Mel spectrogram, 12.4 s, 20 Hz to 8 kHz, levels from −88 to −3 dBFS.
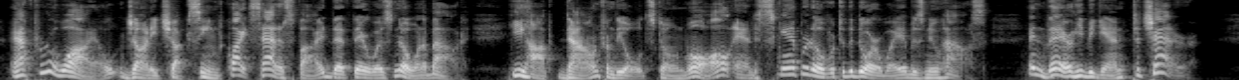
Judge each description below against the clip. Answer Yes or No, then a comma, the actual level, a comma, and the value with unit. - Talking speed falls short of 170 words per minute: No, average, 185 wpm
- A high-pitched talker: No, medium, 145 Hz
